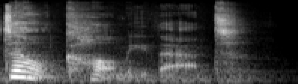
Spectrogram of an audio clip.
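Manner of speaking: haughty regal character voice. Trying out a voice for her character, regal and haughty. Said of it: "seems regal and haughty".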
